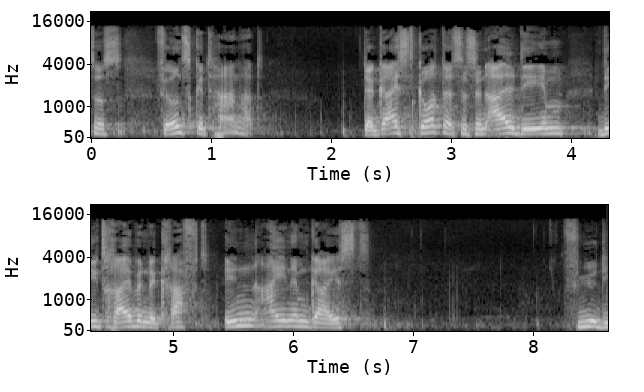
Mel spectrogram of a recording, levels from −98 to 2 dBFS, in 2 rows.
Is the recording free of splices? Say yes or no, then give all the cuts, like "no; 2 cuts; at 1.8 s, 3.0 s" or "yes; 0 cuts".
no; 1 cut; at 5.4 s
